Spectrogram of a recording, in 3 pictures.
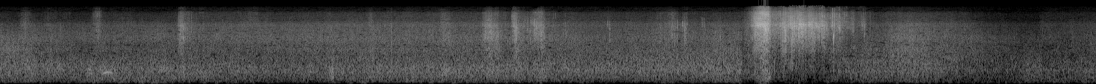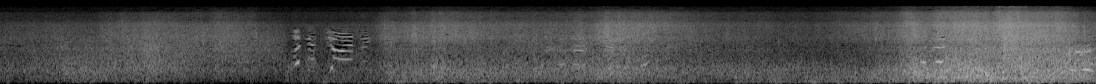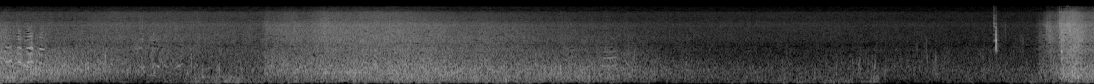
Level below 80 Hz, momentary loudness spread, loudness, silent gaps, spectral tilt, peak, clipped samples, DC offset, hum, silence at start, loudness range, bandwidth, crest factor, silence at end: -64 dBFS; 22 LU; -22 LUFS; none; 0.5 dB/octave; 0 dBFS; under 0.1%; under 0.1%; none; 0 s; 16 LU; 16 kHz; 26 dB; 0 s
